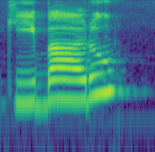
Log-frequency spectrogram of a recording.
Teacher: را کے اوپر پیش ہے اس لیے را کو پر پڑھتے ہیں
